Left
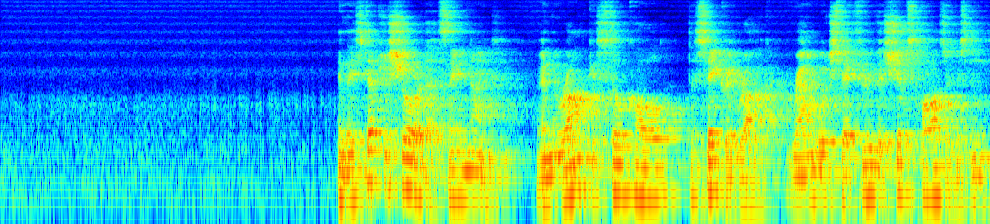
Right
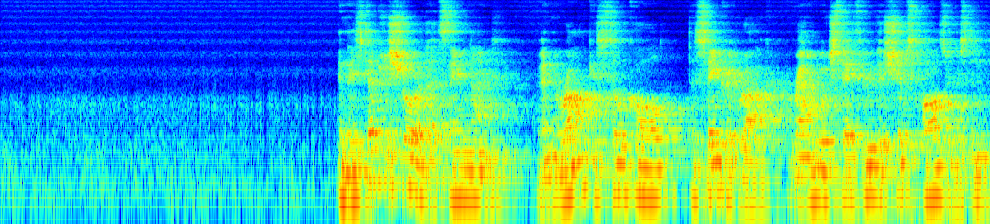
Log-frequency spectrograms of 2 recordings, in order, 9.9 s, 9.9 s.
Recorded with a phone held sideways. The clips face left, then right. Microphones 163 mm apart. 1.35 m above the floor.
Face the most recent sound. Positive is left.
turn(degrees=50)  # may be behind; listen again after turning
